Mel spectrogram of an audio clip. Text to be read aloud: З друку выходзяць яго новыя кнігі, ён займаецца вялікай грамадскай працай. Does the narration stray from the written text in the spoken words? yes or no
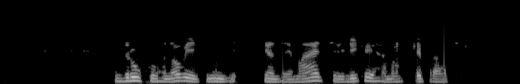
yes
